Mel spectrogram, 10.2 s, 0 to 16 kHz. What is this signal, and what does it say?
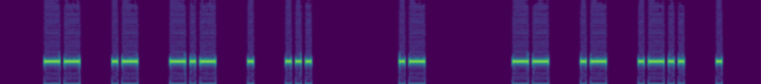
Morse code, heard as a keyed tone, about 18 wpm, spaced as for 12 wpm, 1000 Hz. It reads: MAKES A MALE
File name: qotdfiles / 12wpm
